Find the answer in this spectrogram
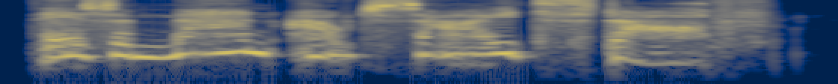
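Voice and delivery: slow, high, confidential stage whisper. Brown appears at the staff nurse's elbow on the ward to whisper. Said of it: "to whisper".

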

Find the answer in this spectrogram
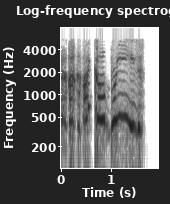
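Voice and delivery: very high, panicked, yelped cry. Kim, swaying side to side, speaks to Amber; yelping. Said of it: "she yelped".

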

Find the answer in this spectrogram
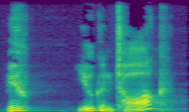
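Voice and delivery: ordinary delivery

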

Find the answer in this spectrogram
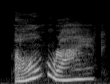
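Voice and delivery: soothing voice. Narrator reading G-Dub settling down the boy Charlie, soothing. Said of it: "he soothed".

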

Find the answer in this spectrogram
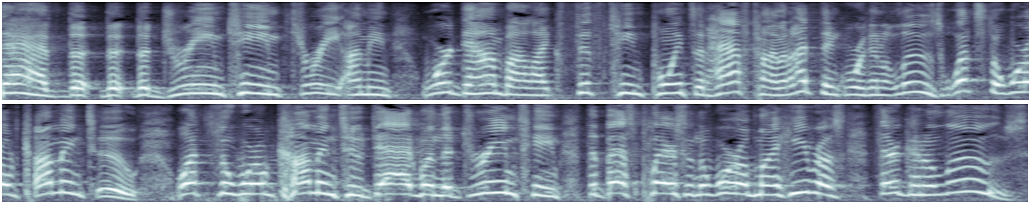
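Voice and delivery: put-on high, desperate wailing child voice.

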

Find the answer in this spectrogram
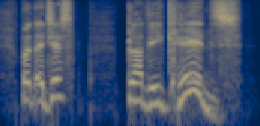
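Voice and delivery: very high, desperate, despairing protest. Threatened with harm to children, a man answers the man opposite, desperate. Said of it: "he said desperately".

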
